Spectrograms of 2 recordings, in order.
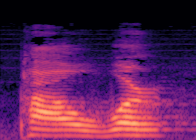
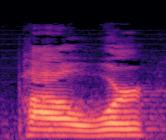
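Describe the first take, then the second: No difference in how they are said.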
